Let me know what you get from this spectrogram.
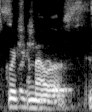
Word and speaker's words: Squishmallow: Dude, we got, how do you pronounce squishmallows? Is that how you... – Squishmallows? – Squishmallows? – Yeah, like marshmallow, squishmallow.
